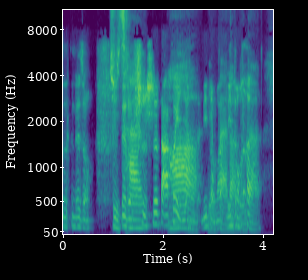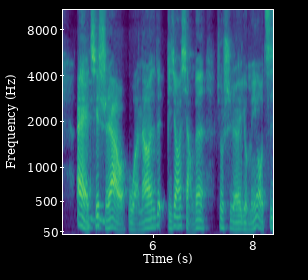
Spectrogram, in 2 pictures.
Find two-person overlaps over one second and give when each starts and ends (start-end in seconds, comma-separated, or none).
1.2-3.6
